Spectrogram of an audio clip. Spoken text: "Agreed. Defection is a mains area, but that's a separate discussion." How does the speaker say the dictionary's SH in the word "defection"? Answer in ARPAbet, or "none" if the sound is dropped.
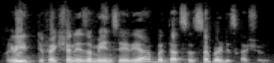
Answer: SH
